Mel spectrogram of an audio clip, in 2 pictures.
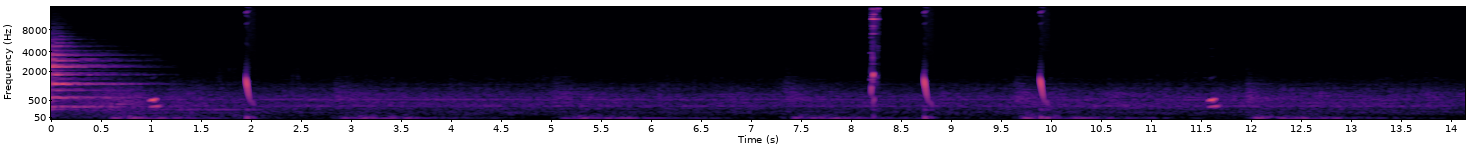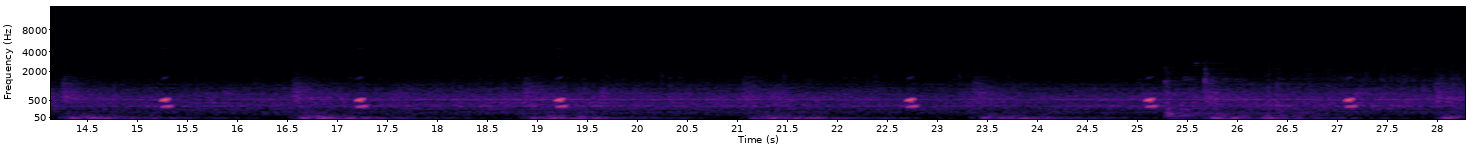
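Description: A soft two-note chime sounds each time a chat message arrives.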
